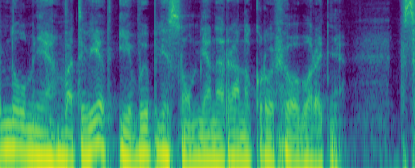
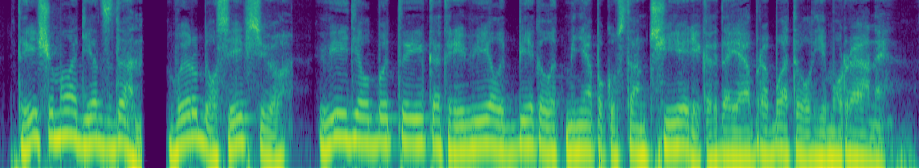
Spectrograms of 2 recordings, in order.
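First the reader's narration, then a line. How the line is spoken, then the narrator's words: Man laughing. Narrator (Russian): засмеялся наемник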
